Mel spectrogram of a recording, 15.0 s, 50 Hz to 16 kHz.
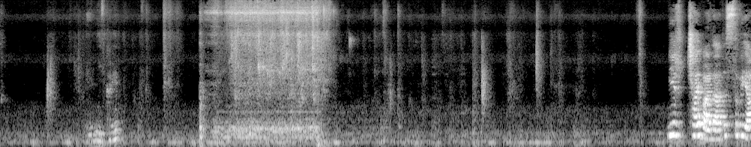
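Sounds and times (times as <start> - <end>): tap running over washing hands: 4.0 - 6.6.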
